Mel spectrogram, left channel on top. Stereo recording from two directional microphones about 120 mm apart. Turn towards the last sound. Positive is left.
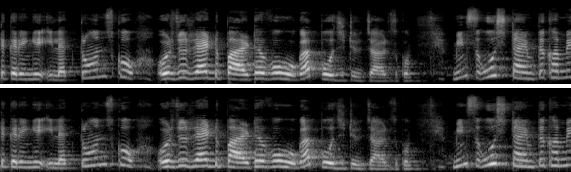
turn(degrees=30)  # may be behind; listen again after turning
